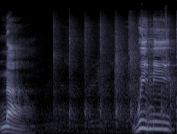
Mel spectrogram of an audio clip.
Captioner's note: audience claps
